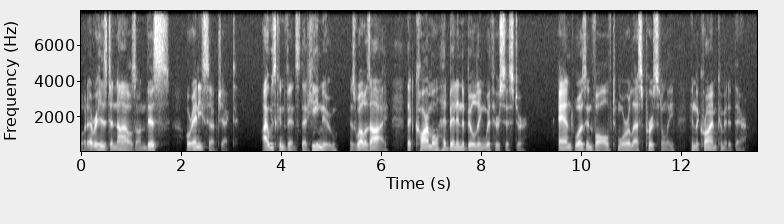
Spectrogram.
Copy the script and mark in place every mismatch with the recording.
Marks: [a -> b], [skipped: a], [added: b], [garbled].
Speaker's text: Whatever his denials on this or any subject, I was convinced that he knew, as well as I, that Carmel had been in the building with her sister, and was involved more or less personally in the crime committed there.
Whatever his denials on this or any subject, I was convinced that he knew, as well as I, that Carmel had been in the building with her sister, and was involved more or less personally in the crime committed there.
